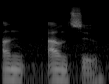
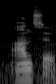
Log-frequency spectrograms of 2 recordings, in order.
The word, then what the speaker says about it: Hounsou: And then it's like Hounsou. Hounsou. So like the H is silent.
